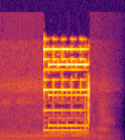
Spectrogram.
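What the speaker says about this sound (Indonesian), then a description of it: "Philip sadar panggilan ini adalah cara Chris untuk menemukan keberadaannya" A phone in a film rings with an incoming call: one short electronic ring burst of about half a second over quiet background.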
